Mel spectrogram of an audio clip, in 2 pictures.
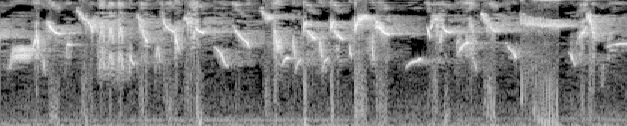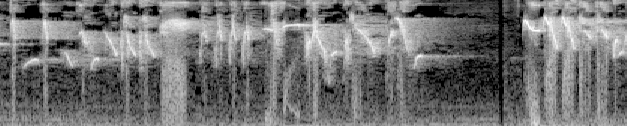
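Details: Black-throated canary in long, fast song used to train contest birds: a continuous stream of high twitters, rising and falling whistles and chatter, briefly breaking off near the end before resuming.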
